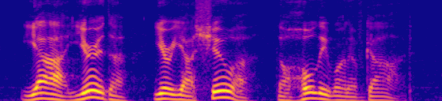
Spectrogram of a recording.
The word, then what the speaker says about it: Yeshua: And back then, they would say, Yeshua.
